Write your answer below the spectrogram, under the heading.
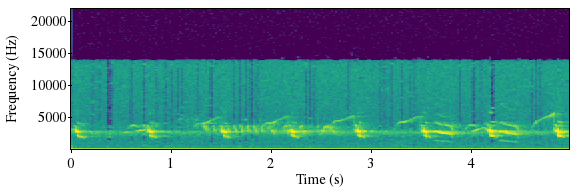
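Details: Lesser spotted eagle chick at a Latvian nest on a live camera, 7 July 2022, begging for the mole its father brought while awaiting its mother; faint high piping notes repeated about every three-quarters of a second above steady noise.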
